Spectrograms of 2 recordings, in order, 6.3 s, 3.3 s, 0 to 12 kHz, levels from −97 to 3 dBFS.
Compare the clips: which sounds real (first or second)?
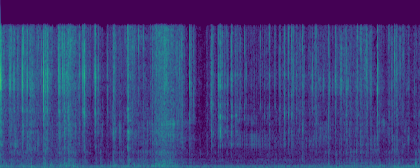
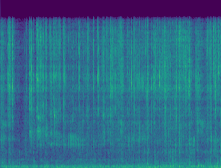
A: first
